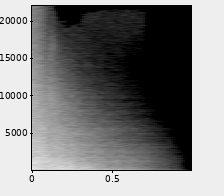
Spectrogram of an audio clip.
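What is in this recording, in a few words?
fire distant 45acp pistol interior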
